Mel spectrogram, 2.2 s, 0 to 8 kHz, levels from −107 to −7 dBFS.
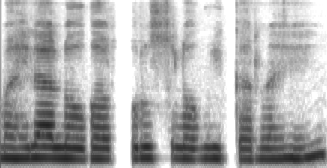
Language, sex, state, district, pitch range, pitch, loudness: Hindi, female, Bihar, Muzaffarpur, 185-195 Hz, 190 Hz, -28 LUFS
